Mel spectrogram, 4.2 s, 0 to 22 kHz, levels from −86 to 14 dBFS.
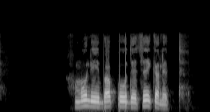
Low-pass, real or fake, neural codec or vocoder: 7.2 kHz; real; none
